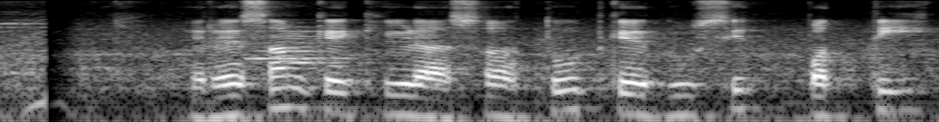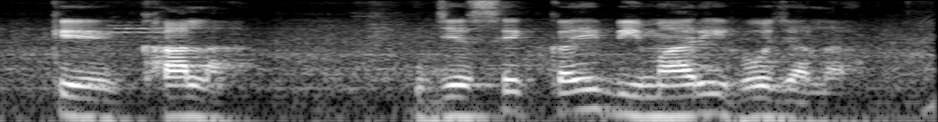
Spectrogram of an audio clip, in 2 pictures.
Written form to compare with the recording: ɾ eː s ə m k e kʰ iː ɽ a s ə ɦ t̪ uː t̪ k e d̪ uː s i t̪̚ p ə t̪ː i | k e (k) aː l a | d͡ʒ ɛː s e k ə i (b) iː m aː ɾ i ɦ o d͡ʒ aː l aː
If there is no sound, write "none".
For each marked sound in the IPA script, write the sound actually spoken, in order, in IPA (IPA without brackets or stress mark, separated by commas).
kʰ, b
